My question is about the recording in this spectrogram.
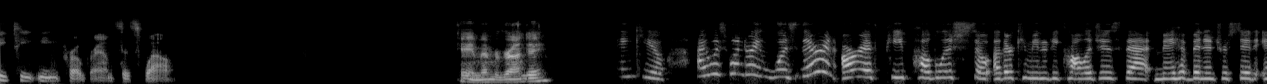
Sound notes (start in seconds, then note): none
